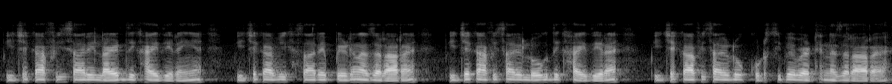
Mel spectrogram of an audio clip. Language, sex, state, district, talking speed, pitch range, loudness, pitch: Hindi, male, Chhattisgarh, Korba, 240 wpm, 100-115 Hz, -18 LUFS, 110 Hz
